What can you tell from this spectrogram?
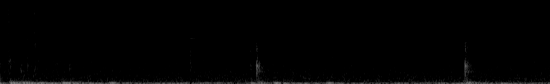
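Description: Quiet room tone with a low hum and a few faint, short clicks, the clearest about two and a half and four and a half seconds in: computer keyboard and mouse clicks as a spreadsheet formula is entered and dragged across.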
